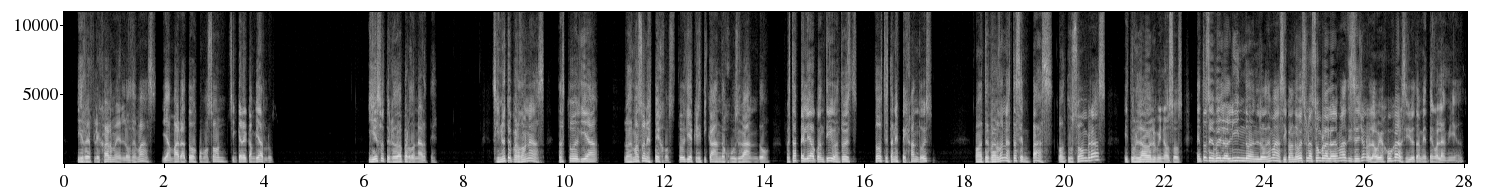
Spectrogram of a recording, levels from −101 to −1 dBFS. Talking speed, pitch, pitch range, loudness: 190 wpm, 140 Hz, 125-170 Hz, -21 LUFS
